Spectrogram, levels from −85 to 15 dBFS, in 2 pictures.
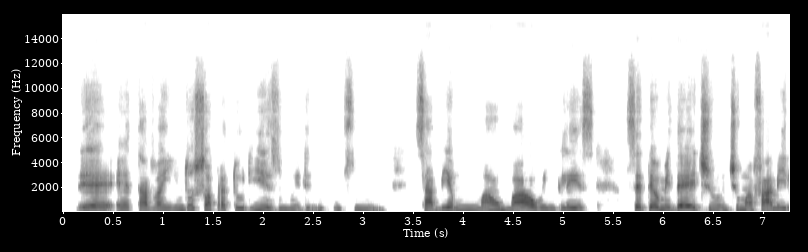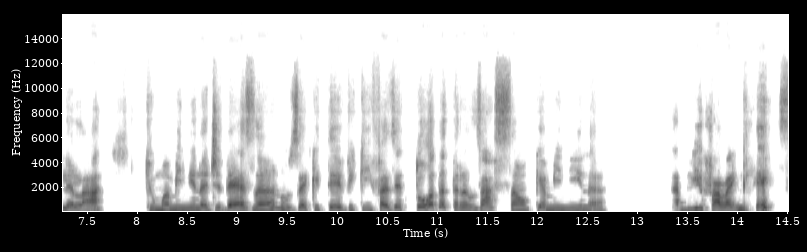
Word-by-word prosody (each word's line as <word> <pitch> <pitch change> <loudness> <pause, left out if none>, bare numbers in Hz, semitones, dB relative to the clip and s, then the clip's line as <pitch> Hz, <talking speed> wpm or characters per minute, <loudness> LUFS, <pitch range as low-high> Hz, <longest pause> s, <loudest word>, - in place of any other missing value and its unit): eh 175 -3 +1
eh, 155 - -3
estava 165 +1 -2
indo 200 - -6
só - - +2
para 185 - -4
turismo, 175 -5 -6
ele - - -13 0.2
não 280 - -12 0.7
sabia 195 +2 +1
mal 180 +5 -3
mal 175 +1 +5
o 175 - -7
inglês. 170 +2 -4 0.3
Você - - +1
ter 200 +1 +1
uma 200 - -2
ideia 180 -1 +5
tinha 210 +2 0
tinha 220 - +1
uma 190 -1 -3
família 170 -3 +1
lá, 150 - +3 0.4
que 220 - -7
uma 215 +1 0
menina 205 -2 -1
de 200 0 -3
10 195 +4 +5
anos 215 - +1
é 195 - +3
que 225 - -7
teve 205 +2 -2
que 215 -3 -12
fazer 215 +2 +2
toda 215 -1 +3
a - - -10
transação, 170 +6 -1
que 230 - -3
a - - -3
menina 210 +2 -6 0.7
sabia 250 +6 -2
falar 165 0 +6
inglês, 255 - +1
195 Hz, 180 wpm, -24 LUFS, 175-215 Hz, 0.7 s, falar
